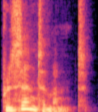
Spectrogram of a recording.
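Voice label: "presentiment", British English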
